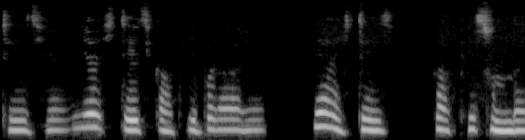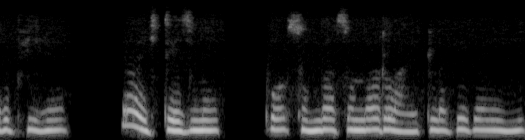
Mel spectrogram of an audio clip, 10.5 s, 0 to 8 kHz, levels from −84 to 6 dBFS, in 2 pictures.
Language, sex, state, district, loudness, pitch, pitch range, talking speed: Hindi, female, Bihar, Lakhisarai, -25 LUFS, 220 Hz, 210-230 Hz, 135 wpm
